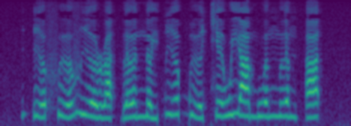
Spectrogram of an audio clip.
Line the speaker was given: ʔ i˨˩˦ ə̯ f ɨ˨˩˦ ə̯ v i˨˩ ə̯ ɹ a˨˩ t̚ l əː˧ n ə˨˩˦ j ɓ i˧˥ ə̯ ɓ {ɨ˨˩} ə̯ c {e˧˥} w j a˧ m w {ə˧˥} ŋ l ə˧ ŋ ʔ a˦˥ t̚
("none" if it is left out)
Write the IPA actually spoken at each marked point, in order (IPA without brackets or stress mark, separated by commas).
ɨ˨˩˦, e˧˥, ə˧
